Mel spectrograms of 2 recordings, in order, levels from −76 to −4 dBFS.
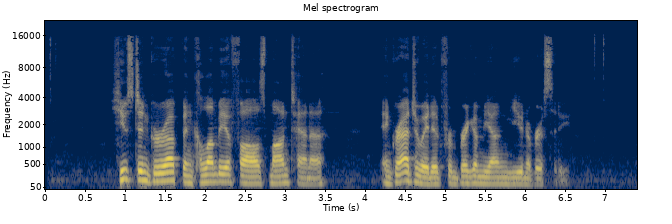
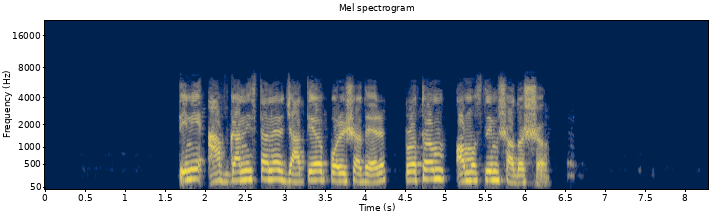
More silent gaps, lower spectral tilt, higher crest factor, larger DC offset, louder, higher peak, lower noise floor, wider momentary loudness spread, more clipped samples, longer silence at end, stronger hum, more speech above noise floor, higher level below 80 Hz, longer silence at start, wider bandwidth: neither; about the same, -5.5 dB/octave vs -6.5 dB/octave; about the same, 18 dB vs 14 dB; neither; second, -19 LUFS vs -13 LUFS; about the same, -2 dBFS vs -2 dBFS; second, -58 dBFS vs -75 dBFS; first, 11 LU vs 4 LU; neither; second, 0.9 s vs 1.7 s; neither; second, 40 dB vs 63 dB; about the same, -54 dBFS vs -54 dBFS; second, 0.85 s vs 1.7 s; first, 16.5 kHz vs 7 kHz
